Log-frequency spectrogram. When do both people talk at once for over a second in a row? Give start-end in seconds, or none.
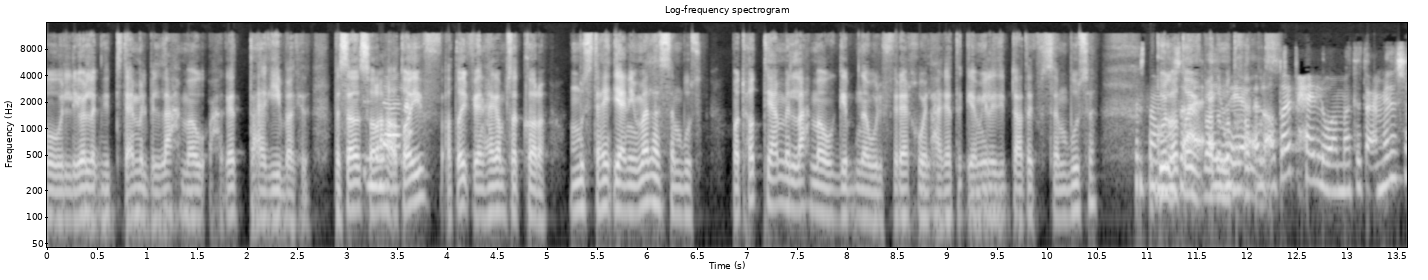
11.0-12.4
